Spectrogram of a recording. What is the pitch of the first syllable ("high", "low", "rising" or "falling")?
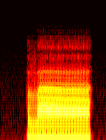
low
